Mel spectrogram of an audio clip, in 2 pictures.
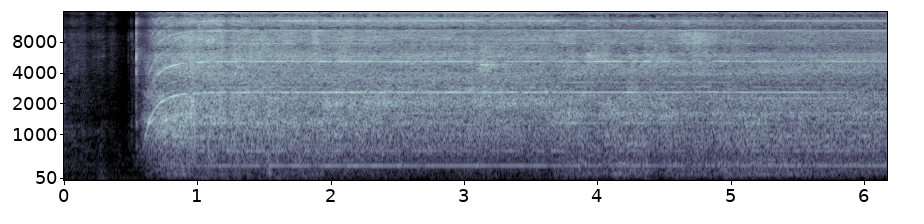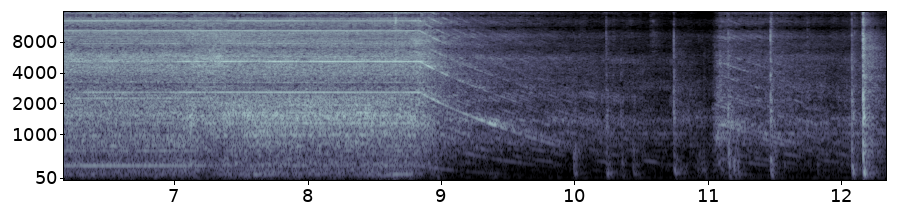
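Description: Compressed air blowing debris off Dyson vacuum cleaner parts during cleaning and maintenance, a loud continuous hissing blast held for about eight seconds, then cutting off into faint clicks and handling noises.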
